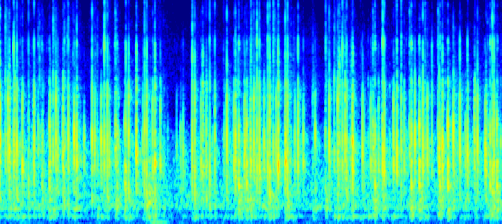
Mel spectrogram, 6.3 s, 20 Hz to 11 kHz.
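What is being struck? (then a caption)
Aluminum-case mechanical keyboard with plastic keycaps. Fingertips type steadily on the plastic keycaps of a white-pink full-aluminum 65% mechanical keyboard with linear switches. The keystrokes are short, crisp clacks with a mid-pitched, slightly hollow tone and almost no low rumble. There is a brief pause around two seconds, and then the typing continues.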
